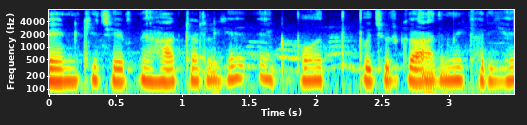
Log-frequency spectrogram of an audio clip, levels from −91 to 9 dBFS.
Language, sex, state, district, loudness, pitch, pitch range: Hindi, male, Bihar, Katihar, -19 LUFS, 160 Hz, 155-165 Hz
